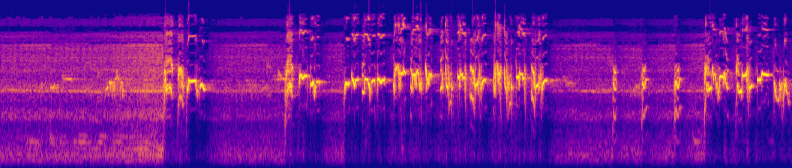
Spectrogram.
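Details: Sooty-headed bulbul lure song meant to stimulate silent birds. After a hissy start with a faint chirp, a dense stream of rapid, bubbly chattering notes runs almost continuously, with short pauses.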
